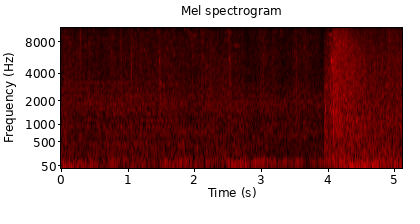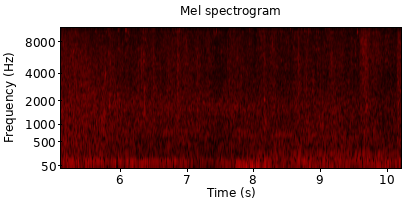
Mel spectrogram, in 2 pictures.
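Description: A horse gallops over snowy ground.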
